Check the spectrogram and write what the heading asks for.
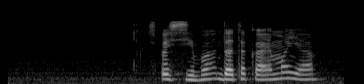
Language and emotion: Russian, neutral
